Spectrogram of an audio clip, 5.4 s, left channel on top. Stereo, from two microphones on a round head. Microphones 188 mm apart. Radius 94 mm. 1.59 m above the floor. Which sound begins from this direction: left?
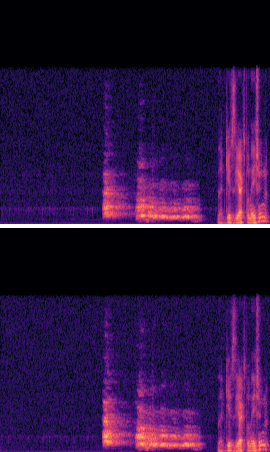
A man speaking, at 4.3 s.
